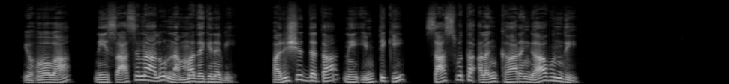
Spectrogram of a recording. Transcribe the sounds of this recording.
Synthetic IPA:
jeɦɔːʋaː | niːʃa̰ːsɐnaːlunɐmːɐd̪ɐɡinɐʋḭ | pɐɾiʃud̪ʱːɐt̪ɐniːʔiɳʈiki | ʃaːsʋɐt̪ɐʔɐlɐŋkaːɾɐŋɡaːund̪i

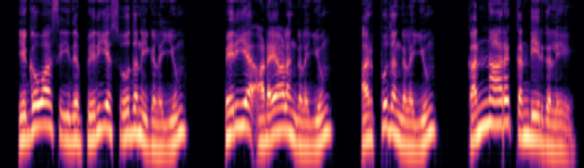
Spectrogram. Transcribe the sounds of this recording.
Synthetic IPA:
jɛɣoːʋaːsɛjðɐpɛɾɪjɐsoːðɐnɐɪɣɐɭɐjɯm | pɛɾɪjɐʔɐɽɐjaːɭɐŋɡɐɭɐjɯm | ɐɾpɯðɐŋɡɐɭɐjɯm | kɐnːaːɾɐkːɐɳɖiːɾɣɐɭeː

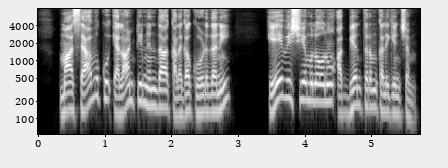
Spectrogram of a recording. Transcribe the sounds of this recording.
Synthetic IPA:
maːsɛːʋɐkuʔɛlaːɳʈinind̪aːkɐlɐɡɐkuːɽɐd̪ɐni | eːʋiʂɐjɐmlo̞ːnuʔɐbʱjɐnt̪ɐɾɐmkɐliɡiɲt͡ʃɐm

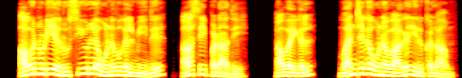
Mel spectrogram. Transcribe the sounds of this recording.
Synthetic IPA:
ɐʋɐnɯɽɐjɐɾʊsɪjɯɭːɐʊɳɐʋɯɣɐɭmiːðɯ | aːsɐɪpːɐɽaːðḛː | ɐʋɐɪɣɐɭ | ʋɐɲd͡ʒɐɣɐʊɳɐʋaːɣɐɪɾɯkːɐla̰ːm

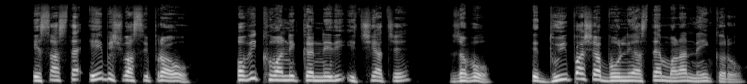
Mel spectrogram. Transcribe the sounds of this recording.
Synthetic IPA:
eːsaːst̪ɛ̃ʔːbɪʃwaːsipɾaːo | pɐʋɪkʰʋaːnikɐɾned̪iʔɪtːʃʰjat͡ʃ | ɾɐbo | t̪ed̪ʊipaːʃaboːlnijaːst̪ɛ̃mɐɽ̃anɐ̃ĩkɐɾo̰ː

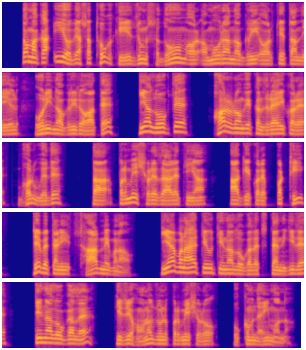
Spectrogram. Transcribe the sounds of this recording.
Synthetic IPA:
t̪ɐmãkaʔɪɔbiaːsat̪ʰoɡkid͡zʊɽ̃sɐd̪oːmɔɾɐmoːɾãnɔɡɾiɔɾt̪eːt̪aneːɭ | ɦoːɾinɔɡɾiɾɔat̪ɛ | t̪ɪ̃jãloːɡt̪ɛ | hɐɾːɔ̃ːŋɡɛkɐ̃nd͡zɾɛːikɔɾɛ | bʱɐɾuɛd̪ɛ | t̪apɐɾmeːʃʋəɾɛd͡zaːɭɛt̪ɪ̃jã | aːɡɛkɔɾɛpɐʈʰːi | d͡zeːbɛt̪ɛːɽ̃ĩt͡sʰaːɾnɛ̃ĩbɐɽ̃a̰ːɔ̰ | t̪ɪ̃jãbɐɽ̃aːɛt̪eːut̪ɪnãloːɡalɛt͡sʰt̪ɛːnɡilɛ | t̪ɪnãloːɡalɛ | kid͡zeɦɔːɽ̃ɔd͡zʊɽ̃pɐɾmeːʃʋəɾɔ | ɦʊkmnãːɦĩmɔ̃ːna̰

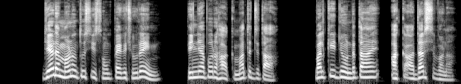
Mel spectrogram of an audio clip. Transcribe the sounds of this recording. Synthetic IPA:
d͡ʒɛːɽɛmɐɽ̃ut̪ʊsisõːpɛɡət͡ʃʰuɾɛɦɪn | t̪ɪjãp̬ʊɾɦɐkmɐt̪d͡ʒɐt̪a | bɐlkid͡ʒʱʊ̃ɳɖt̪ãːjẽɐkaːd̪əɾsbɐɽ̃aː

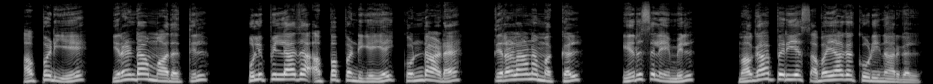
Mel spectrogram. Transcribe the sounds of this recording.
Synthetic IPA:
ɐpːɐɽɪjeː | ɪɾɐɳɖaːmːaːðɐt̪ːɪl | pʊɭɪpːɪlːaːðɐʔɐpːɐpːɐɳɖɪɣɐjɐɪkːɔɳɖaːɽɐ | t̪ɪɾɐɭaːnɐmɐkːɐɭ | jɛɾɯsɐleːmɪl | mɐɣaːpɛɾɪjɐsɐbɐjaːɣɐkːuːɽɪnaːɾɣɐɭ

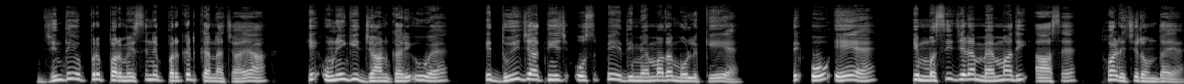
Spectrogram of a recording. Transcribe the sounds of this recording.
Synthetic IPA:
d͡ʒɪ̃nd̪eʊpːəɾpɐɾmeːsəɾnepɾkəʈkɐɾnat͡ʃaːja | keʔʊɽ̃ẽɡid͡ʒaːnk̬aːɾiʊɛ | ked̪ʊid͡ʒaːt̪ɪjẽt͡ʃʊspeːd̪imɛːmãd̪amʊlkeːɛː | t̪eʔoːʔeːɛ | kemɐsiːd͡ʒeːɽamɛ̃ːmãd̪iʔaːsɛ | t̪ʰʊaːɽet͡ʃəɾɐ̃ʊ̃nd̪aɛ̰ː

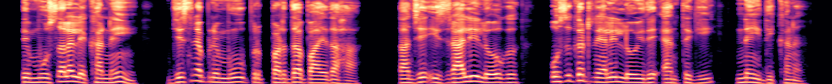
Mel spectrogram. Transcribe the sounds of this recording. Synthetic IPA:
t̪eːmuːsaːlaːlɪkʰːaneĩː | d͡ʒɪsnɛ̃ɐp̬ɽ̃eːmũːʊpəɾpəɾd̪aːpaːid̪aːɦa̰ː | t̪ãːd͡ʒeːʔɪs̬ɾaːeliːloːɡ | ʊs̬ɡəʈneːaːliːloːiːd̪eːʔɛ̃ːnt̪ɡiː | nə̃ĩd̪ɪkʰːəɽ̃

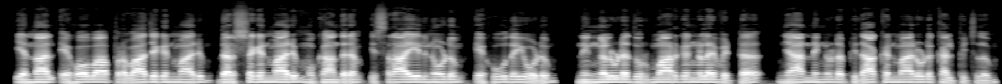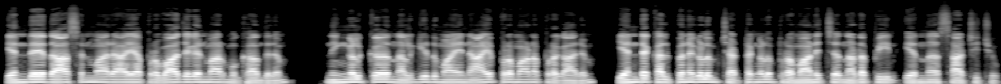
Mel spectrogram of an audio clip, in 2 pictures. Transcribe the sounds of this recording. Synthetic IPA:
e̞nːaːljʔe̞ɦo̞ːʋaːprɐʋaːd͡ʑɐɣɐnmaːɾumd̪erɕɐɣɐnmaːɾumːukʰaːnd̪ʱɐɾɐmisraːje̞ːlino̞ːɽumje̞huːd̪ɐjoːɽum | niŋːɐɭuɽe̞d̪urmaːrɡɐŋːɐɭe̞ʋiʈːɨɲaːnniŋːɐɭuɽe̞piðaːkːɐnmaːɾo̞ːɽɨkɐlpːit͡ɕːɐðume̞nde̞d̪aːsɐnmaːɾaːjɐprɐʋaːd͡ʑɐɣɐnmaːrmukʰaːnd̪ʱɐɾɐm | niŋːɐɭkɨnɐlkijɐðumaːjɐnjaːjɐprɐmaːɳɐprɐɣaːɾɐm | e̞nde̞kɐlpɐnɐɣɐɭumt͡ɕɐʈːɐŋːɐɭumprɐmaːɳit͡ɕːɨnɐɽɐpːiːne̞nːɨsaːʈʂit͡ɕːu

